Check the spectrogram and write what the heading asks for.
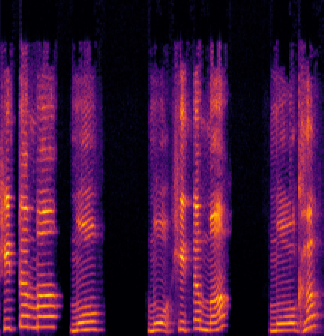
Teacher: हित के बाद डबल म है दो म पूरे पूरे का उच्चारण करना है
